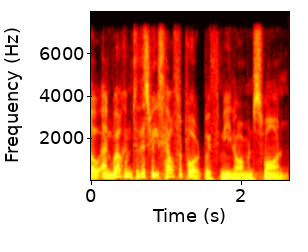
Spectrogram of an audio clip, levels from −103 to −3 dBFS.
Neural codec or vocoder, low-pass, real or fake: none; 7.2 kHz; real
